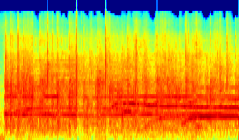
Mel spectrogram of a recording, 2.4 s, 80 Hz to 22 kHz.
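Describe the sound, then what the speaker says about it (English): A crowd of supporters cheers and claps for Kristen Wong-Tam after her Toronto municipal election win, a dense, close wash of applause and whoops with high voices rising over it. "Crowds gathered around Ward 13 councillor Kristen Wong-Tam after her big win"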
